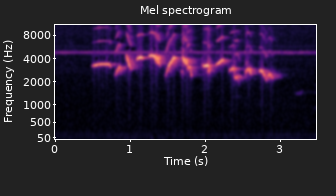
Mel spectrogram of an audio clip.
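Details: Magpie-robin training song: after a brief lead-in whistle comes a dense two-and-a-half-second phrase of rapid, varied warbled whistles, pitching up and down before trailing off. A thin steady high tone is heard throughout.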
